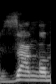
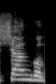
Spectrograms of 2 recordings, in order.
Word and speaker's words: Shango: I can't pronounce this word. Zango music. That is Shango music.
